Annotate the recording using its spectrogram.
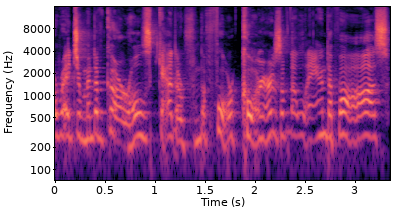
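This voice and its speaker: This is a put-on character voice with a high pitch. It moves at a fairly quick pace. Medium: read story. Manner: nervous, deferential.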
